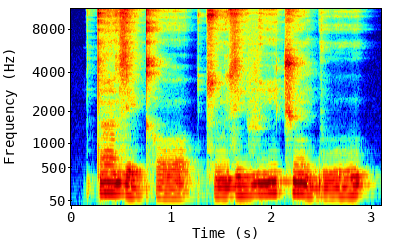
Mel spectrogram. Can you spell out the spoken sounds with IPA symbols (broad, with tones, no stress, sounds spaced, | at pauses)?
t ã˦ z e˨ kʰ ɔ˨ | t͡s ũ˨ z i˦ v iː˦ t͡ʃ ũ˦˨ ɡ͡b uː˨˦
